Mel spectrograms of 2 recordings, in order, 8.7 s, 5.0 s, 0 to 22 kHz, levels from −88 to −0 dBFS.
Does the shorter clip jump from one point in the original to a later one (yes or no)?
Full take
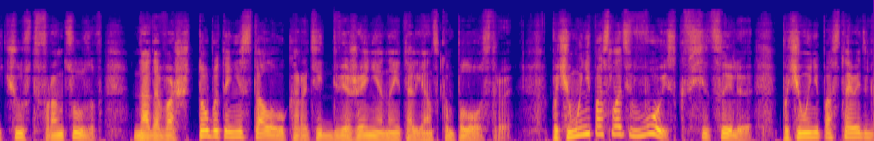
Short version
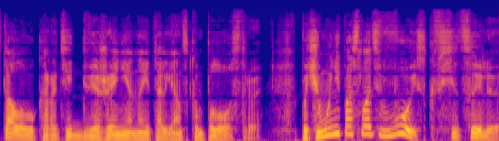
no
